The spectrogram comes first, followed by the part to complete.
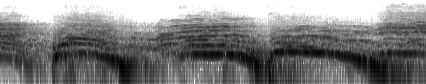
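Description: Loud, drawn-out shouts from voices, one after another about once a second, each falling away in pitch at its end.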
